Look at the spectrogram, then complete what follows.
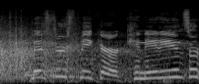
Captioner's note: some Applause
